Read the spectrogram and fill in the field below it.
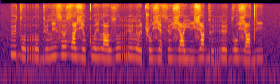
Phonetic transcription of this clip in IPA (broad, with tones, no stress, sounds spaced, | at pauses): ʉ˦ d o˨ r o˨ d ʉ˨ l i˧ z ɵ˦ z ɑ˧ ʑ ɛ˨ tʷ ɛ˧ i̯ l ɑ˧ u̯ z u˦ r ʉ˦ l ɵ˧ i̯ ʈ͡ʂ o˧ ʑ ɛ˧ s ʉ˧ ʑ ɑ˧ j i˨ ʑ ɑ˦ ɡ ʉ˨ r ø˦ d o˦ ʑ ɑ˧ d i˦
